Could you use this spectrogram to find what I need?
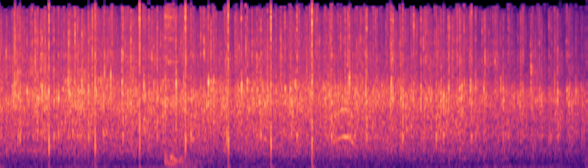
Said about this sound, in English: Let's give God a real hand clap of praise today.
